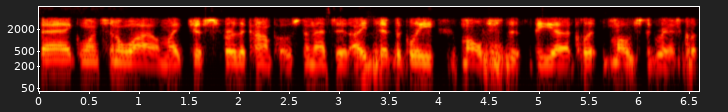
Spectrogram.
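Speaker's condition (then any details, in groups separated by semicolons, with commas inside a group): No condition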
